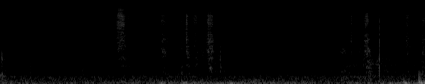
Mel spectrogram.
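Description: Felt-tip marker writing on paper: faint, short scratchy strokes in small groups about a second in, around two seconds, and near the end.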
